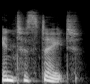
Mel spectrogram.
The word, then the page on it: interstate: British English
